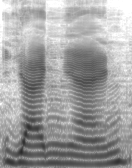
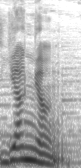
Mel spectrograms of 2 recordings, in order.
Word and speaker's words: Yangyang: I had been saying it's not yangyang it's yyang you don't emphasize the a so I'll go back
